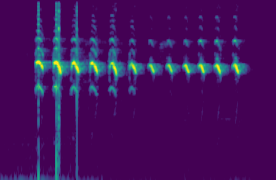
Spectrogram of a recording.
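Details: Female greater green leafbird in morning song meant to lure males: about twelve loud, crisp high chirps in an even rhythm, slightly slowing and softening toward the end.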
